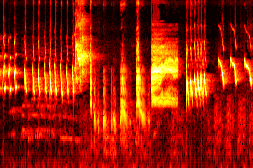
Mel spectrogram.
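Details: Singing Javan pied myna recorded to coax other mynas into song: a fast series of about ten sharp repeated chips, then slurred descending notes, a long buzzy rasp and quick rising whistles.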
